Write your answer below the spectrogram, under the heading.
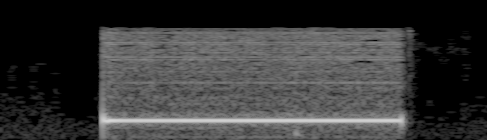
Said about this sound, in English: Hearing a phone ring.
